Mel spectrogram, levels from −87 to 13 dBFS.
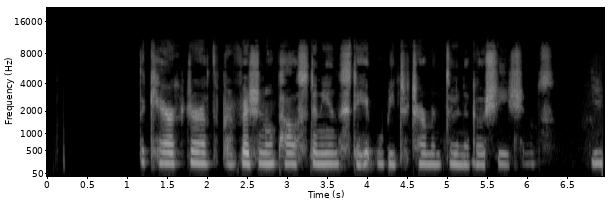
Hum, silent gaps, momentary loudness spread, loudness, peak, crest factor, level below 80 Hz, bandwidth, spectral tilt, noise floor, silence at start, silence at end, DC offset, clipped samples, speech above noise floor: none; none; 14 LU; -34 LUFS; -14 dBFS; 20 dB; -90 dBFS; 11 kHz; -2.5 dB/octave; -84 dBFS; 1.15 s; 0 s; under 0.1%; under 0.1%; 50 dB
